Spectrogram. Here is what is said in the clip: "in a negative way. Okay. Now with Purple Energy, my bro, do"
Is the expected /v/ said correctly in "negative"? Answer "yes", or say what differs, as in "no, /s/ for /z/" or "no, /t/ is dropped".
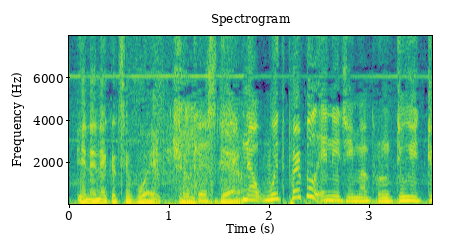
yes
